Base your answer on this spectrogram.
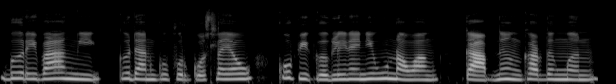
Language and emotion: Bodo, sad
